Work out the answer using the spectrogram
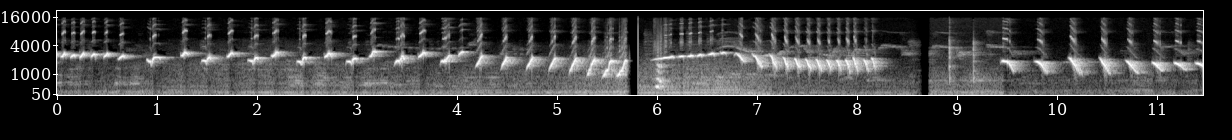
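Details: Lure song of a white-rumped shama, played to draw other birds into singing: long trains of crisp falling whistle notes, a drawn-out sweeping phrase midway, then more rapid repeated notes.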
